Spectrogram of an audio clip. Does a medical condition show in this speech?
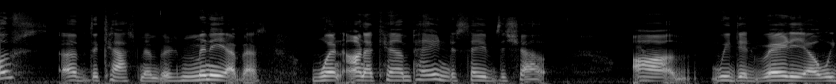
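Yes: cerebral palsy.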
